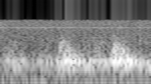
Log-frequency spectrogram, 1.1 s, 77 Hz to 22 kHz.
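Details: Fetal heartbeat of a baby, heard for the first time on Doppler: two quick whooshing pulses at roughly 140 beats a minute.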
